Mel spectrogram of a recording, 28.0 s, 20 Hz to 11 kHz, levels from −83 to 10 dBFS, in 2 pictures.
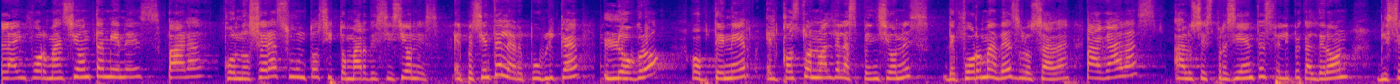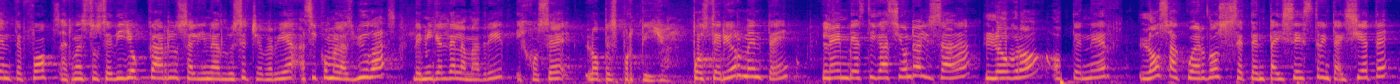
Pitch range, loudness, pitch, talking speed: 240-300 Hz, -18 LUFS, 260 Hz, 135 wpm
